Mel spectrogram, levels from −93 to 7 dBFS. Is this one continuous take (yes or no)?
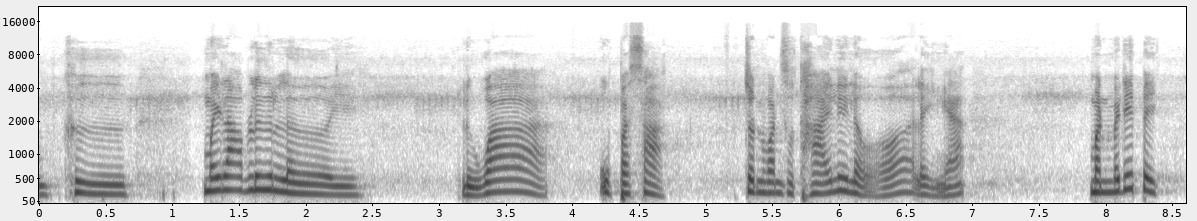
no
